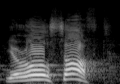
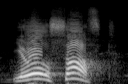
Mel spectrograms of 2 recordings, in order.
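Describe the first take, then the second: First: Slow, stressed "You're all soft."; emphatic repeat. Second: Slow, louder "You're all soft."; louder emphatic repeat. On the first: Preacher taunting the congregation, slow and stressed. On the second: Preacher taunting the congregation again, slow and louder. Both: Shown as a demonstration.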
